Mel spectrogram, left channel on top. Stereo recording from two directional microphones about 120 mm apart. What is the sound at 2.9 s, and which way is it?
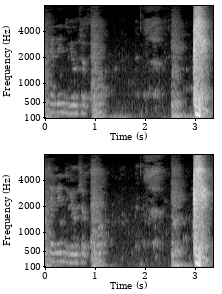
Cough, 15° right (ahead or behind).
